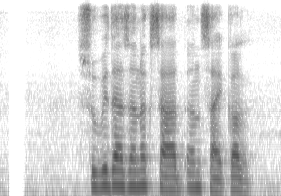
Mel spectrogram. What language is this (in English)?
Nepali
